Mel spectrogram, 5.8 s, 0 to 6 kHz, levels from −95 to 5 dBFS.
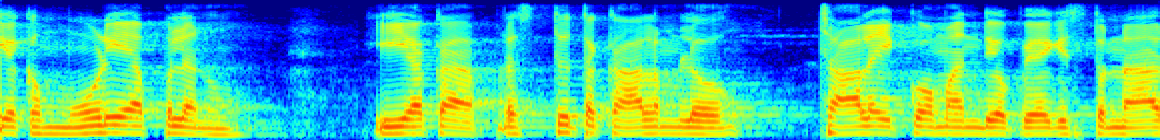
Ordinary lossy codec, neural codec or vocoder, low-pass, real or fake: none; none; 5.4 kHz; real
